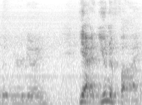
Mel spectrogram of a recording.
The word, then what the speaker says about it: UniFi: Yeah, Unify, and I'll spell that for you. It's UNIFI by Ubiquiti.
